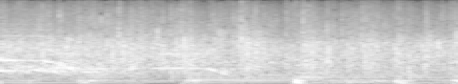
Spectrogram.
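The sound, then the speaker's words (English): Audience applause for a guest, a steady wash of clapping that stays fairly level across the whole stretch, with a few louder low thumps standing out from the crowd noise. “Huge round of applause for our VIP”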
